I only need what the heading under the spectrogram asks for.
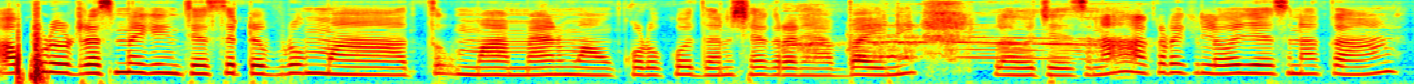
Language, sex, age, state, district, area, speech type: Telugu, female, 18-30, Andhra Pradesh, Sri Balaji, rural, spontaneous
